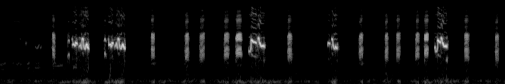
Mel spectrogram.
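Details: Sooty-headed bulbul singing actively and calling to rivals, used as a lure to get reluctant bulbuls to sing: bright, bubbly phrases of rich whistled notes mixed with short clicks, repeated in quick bursts.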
